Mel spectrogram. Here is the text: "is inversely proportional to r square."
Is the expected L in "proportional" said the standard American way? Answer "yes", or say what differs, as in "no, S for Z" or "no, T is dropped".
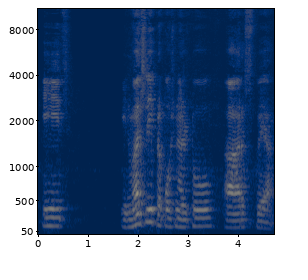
yes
